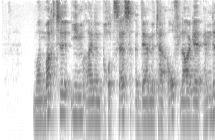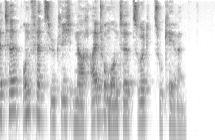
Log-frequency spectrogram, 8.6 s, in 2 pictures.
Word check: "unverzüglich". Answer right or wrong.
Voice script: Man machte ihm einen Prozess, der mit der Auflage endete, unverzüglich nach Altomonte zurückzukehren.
right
